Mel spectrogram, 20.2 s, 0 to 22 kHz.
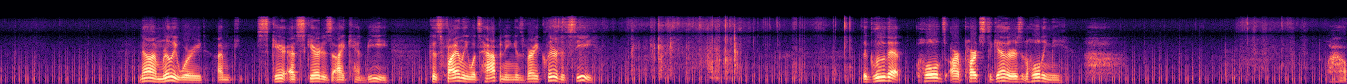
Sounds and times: Inside, small room: 0:00.0 - 0:20.2
Speech: 0:02.1 - 0:05.8, 0:06.4 - 0:09.0, 0:13.0 - 0:16.0, 0:19.9 - 0:20.2.

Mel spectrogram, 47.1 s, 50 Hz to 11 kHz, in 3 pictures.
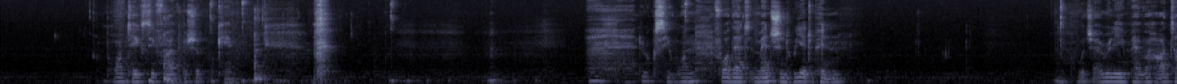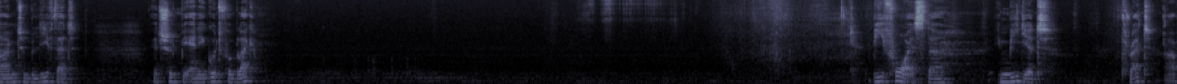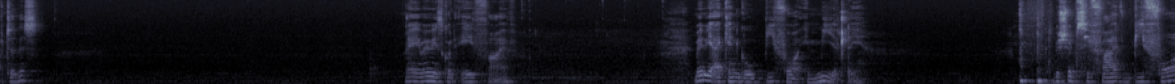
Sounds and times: Speech: 0:01.4 - 0:03.5, 0:07.8 - 0:11.4, 0:14.2 - 0:16.8, 0:17.7 - 0:19.2, 0:27.3 - 0:29.8, 0:30.6 - 0:32.0, 0:36.8 - 0:38.4, 0:40.6 - 0:43.1, 0:45.3 - 0:47.0.

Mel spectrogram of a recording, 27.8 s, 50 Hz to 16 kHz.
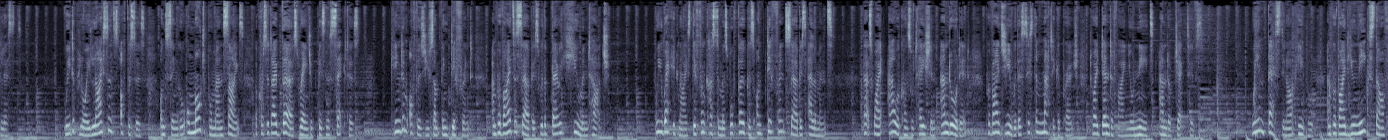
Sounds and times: Speech: 0:00.0 - 0:00.4, 0:01.3 - 0:07.2, 0:07.8 - 0:12.2, 0:13.1 - 0:24.1, 0:25.0 - 0:27.7
Music: 0:00.0 - 0:27.7.

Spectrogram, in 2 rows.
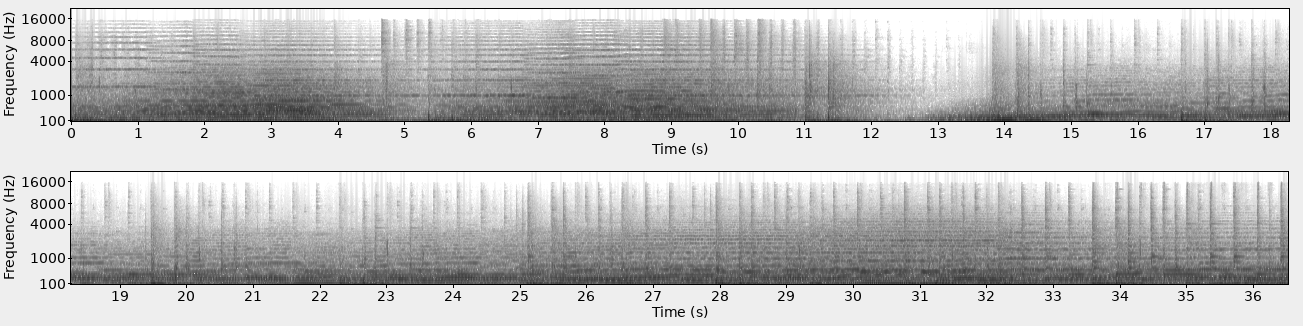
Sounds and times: Music: 0:00.0 - 0:36.5.

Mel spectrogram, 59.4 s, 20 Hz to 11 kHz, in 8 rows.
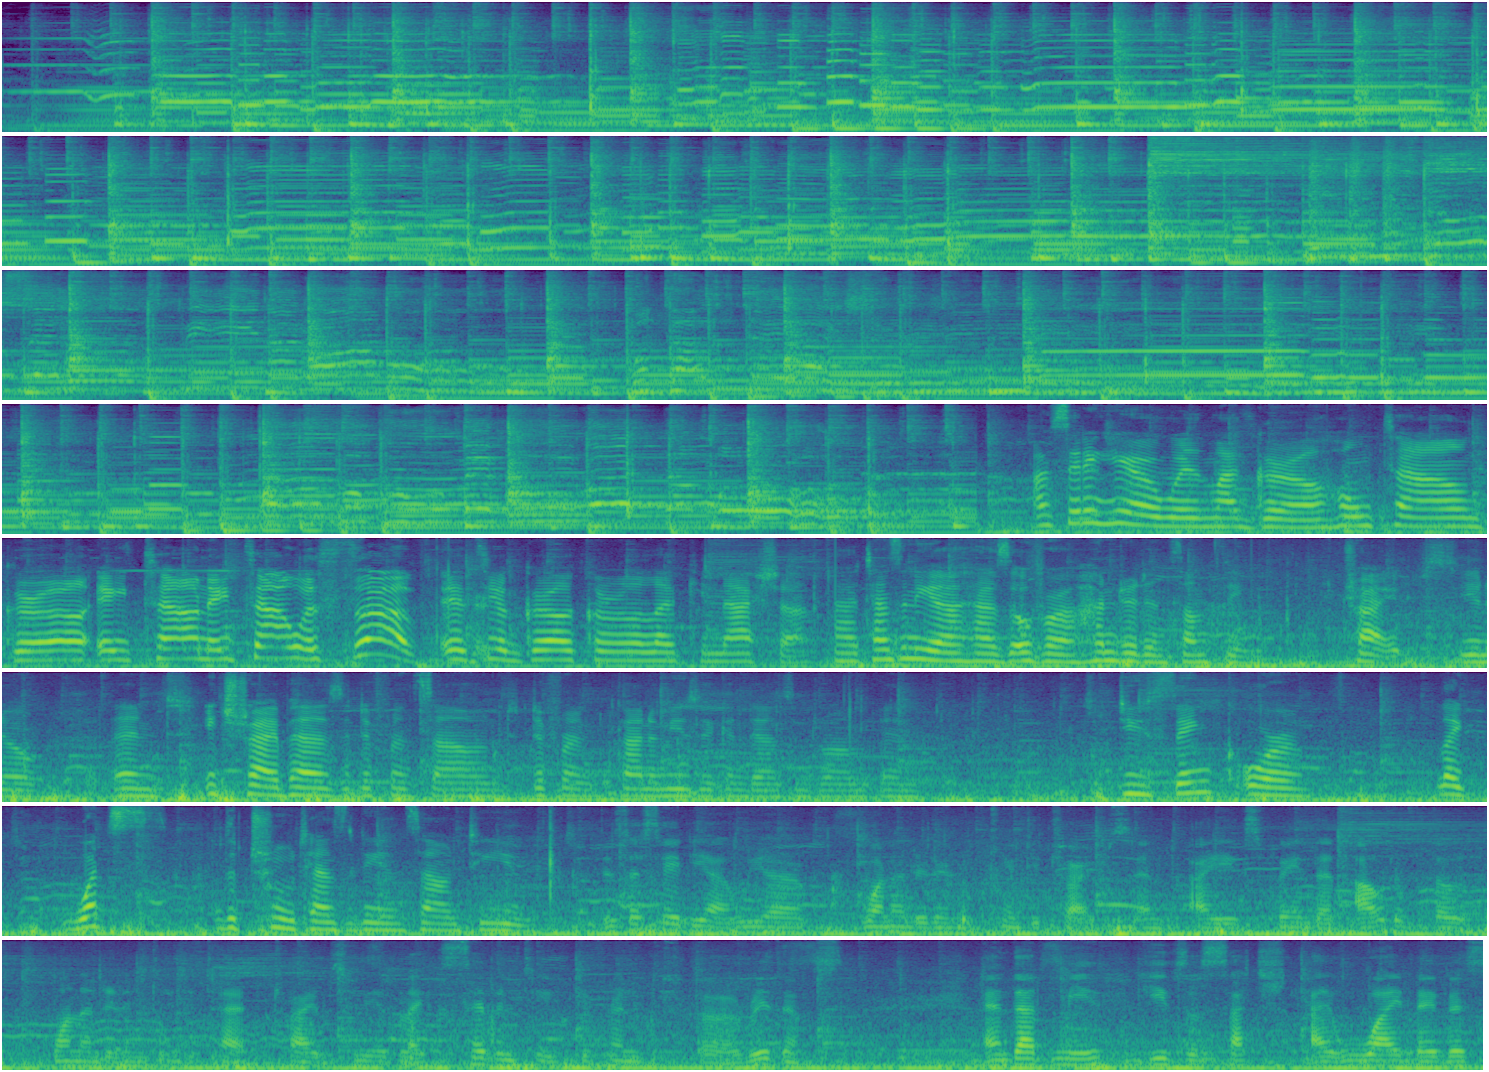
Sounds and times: Music: 0:00.0 - 0:59.3.

